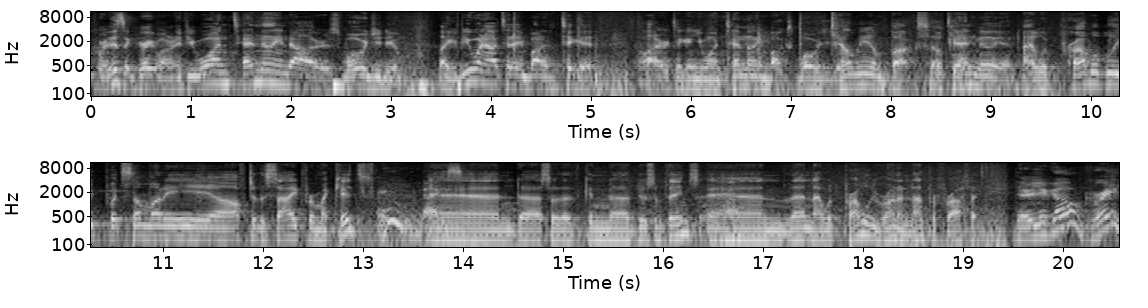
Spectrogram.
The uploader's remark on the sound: Recorded at This Little Pig Restaurant.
